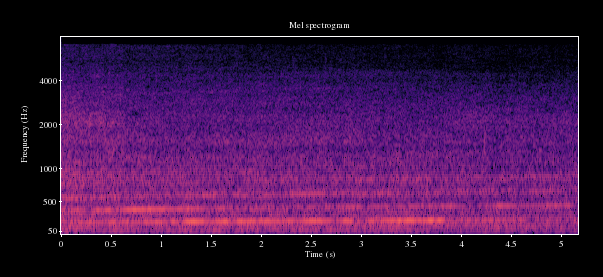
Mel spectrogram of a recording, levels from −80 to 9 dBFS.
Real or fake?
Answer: real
